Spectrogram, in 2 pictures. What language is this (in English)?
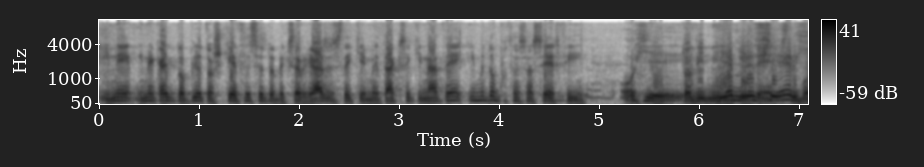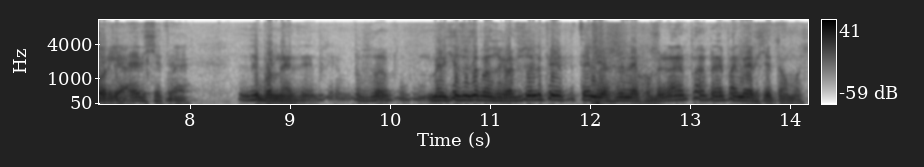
Greek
